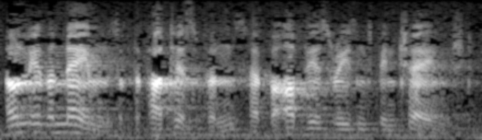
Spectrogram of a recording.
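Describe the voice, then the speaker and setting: A man's voice: medium pitch, animated, fairly quick, slightly rough. A British man giving solemn scripted announcements for a vintage radio crime drama, on a dull, heavily reverberant old recording.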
